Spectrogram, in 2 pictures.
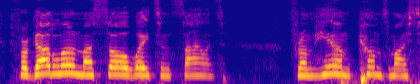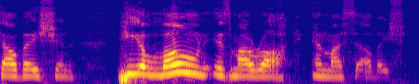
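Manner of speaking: loud, slow proclamation of a psalm; ringing, emphatic Bible reading; preacher reading scripture. Acted. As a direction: declare the verse out to the congregation. Reads the psalm aloud to congregation.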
